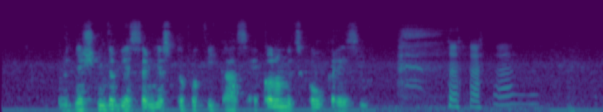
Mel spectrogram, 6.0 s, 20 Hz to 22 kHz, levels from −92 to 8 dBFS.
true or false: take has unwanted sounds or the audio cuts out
true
